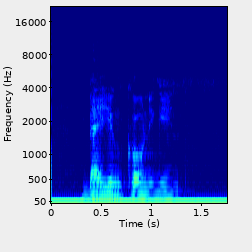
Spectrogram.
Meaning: 1. a queen bee (fertile female of social insects) 2. a queen bee (dominant woman in a business)
- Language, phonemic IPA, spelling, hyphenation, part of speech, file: Dutch, /ˈbɛi̯.ə(n).koː.nɪˌŋɪn/, bijenkoningin, bij‧en‧ko‧nin‧gin, noun, Nl-bijenkoningin.ogg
